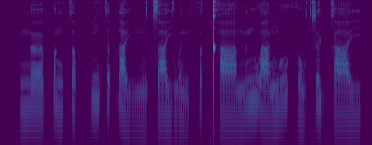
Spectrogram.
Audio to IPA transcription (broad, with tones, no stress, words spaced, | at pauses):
n̪œː˨˥pɐ˨˥ŋkɐ˨˥p̚ kʷɪ˥ŋkɐ˥t̚aː˨˩jn̪ʊ˨˩ŋ t͡saː˨jwɵ˨˩n fɐ˥t̚kʰaː˨n̪ɵ˥nwaː˨˥ŋ uː˥ho˨wt͡sɵ˥ɥkaː˧j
